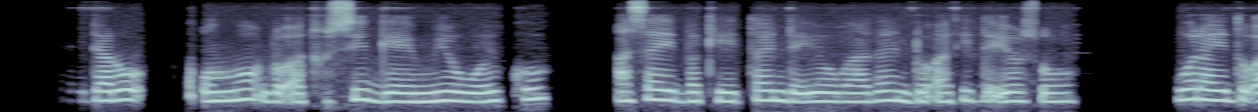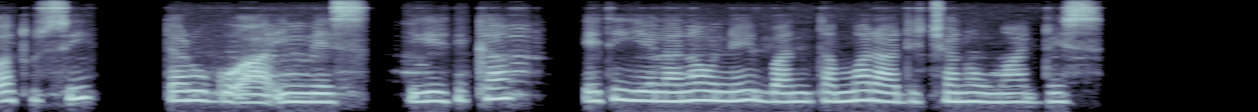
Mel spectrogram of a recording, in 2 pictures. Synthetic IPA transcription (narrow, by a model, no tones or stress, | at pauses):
ɐjd̪ɐɾɔ | kʼʊmːɔd̪ɔʔɐt̪ʰʊ̥sːɪɡe̞ːmːɪjɔwɔjkːɔ | ɐsɐjbɐke̞ːt̪ːɐnd̪ɛʔɪjoːɡaːd̪ɐnd̪ɔʔɐt̪ɪd̪ɛʔɪjɔsoː | wɔɾɐjd̪ɔʔɐt̪ʊsːɪ | d̪̥ɐɾɔɡɔʔaːʔɪmːe̞ːs | hɪɡeːt̪ɪkːɐ | ʔɛt̪ɪjɛlɐnɐwnːɛbɐnt̪ːɐmːɐɾaːd̪ɪt͡ʃːɐnɐwmaːd̪ːeːs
